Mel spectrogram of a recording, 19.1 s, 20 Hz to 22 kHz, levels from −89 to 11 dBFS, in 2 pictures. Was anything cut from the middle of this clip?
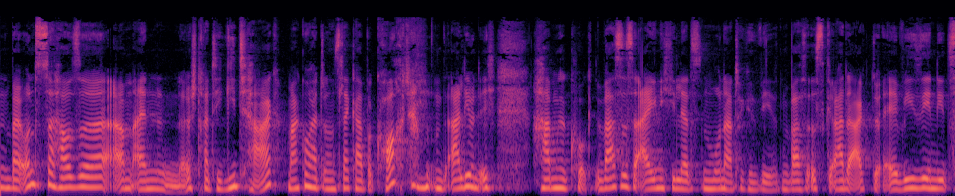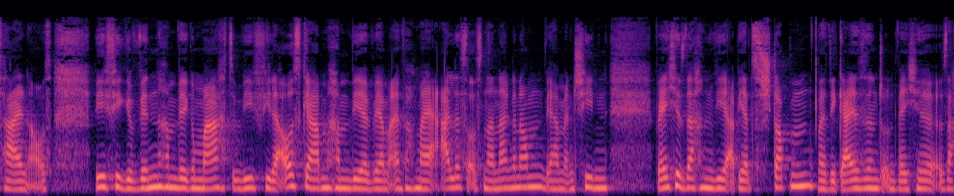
yes; 2 cuts; at 13.3 s, 17.7 s

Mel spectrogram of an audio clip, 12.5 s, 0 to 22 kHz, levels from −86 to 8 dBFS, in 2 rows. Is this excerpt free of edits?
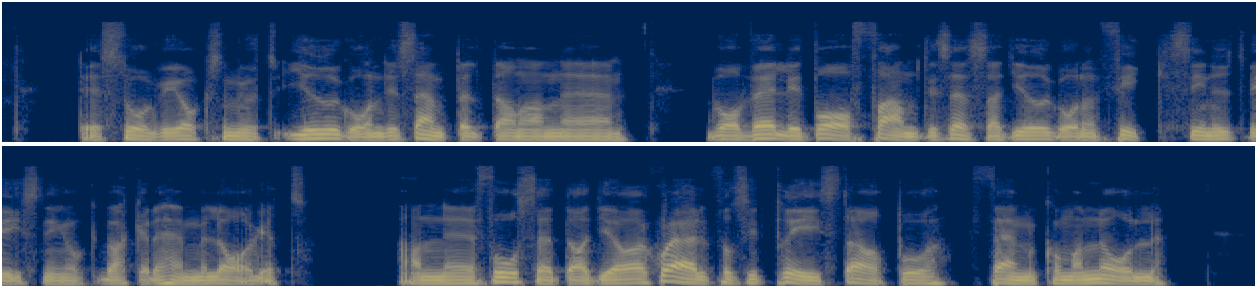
no; 1 cut; at 8.1 s

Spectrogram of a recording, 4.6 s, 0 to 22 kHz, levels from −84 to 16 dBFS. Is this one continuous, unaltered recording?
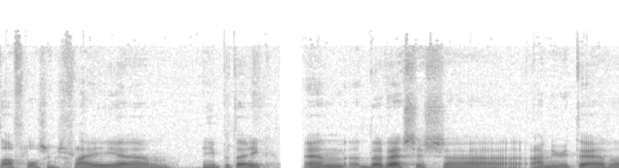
yes; 0 cuts

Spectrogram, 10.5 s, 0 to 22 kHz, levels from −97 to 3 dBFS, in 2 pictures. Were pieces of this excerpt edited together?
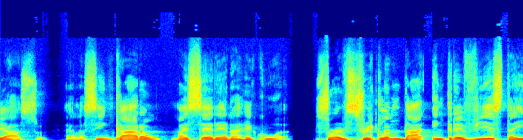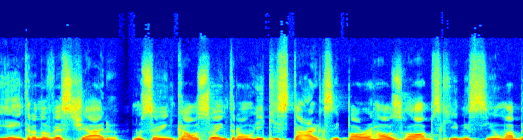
no; 0 cuts

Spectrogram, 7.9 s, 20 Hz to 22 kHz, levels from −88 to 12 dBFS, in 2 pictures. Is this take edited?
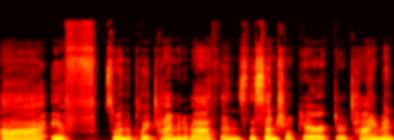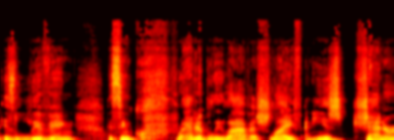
yes; 2 cuts; at 1.0 s, 5.0 s

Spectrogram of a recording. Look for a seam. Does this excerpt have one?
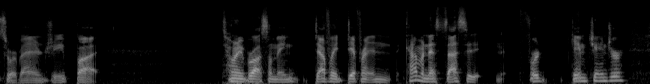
yes; 1 cut; at 5.2 s

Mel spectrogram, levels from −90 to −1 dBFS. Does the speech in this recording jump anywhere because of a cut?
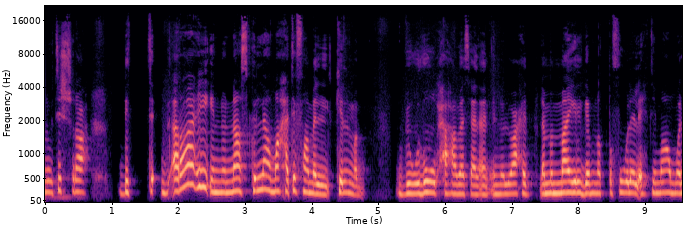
yes; 2 cuts; at 1.0 s, 7.4 s

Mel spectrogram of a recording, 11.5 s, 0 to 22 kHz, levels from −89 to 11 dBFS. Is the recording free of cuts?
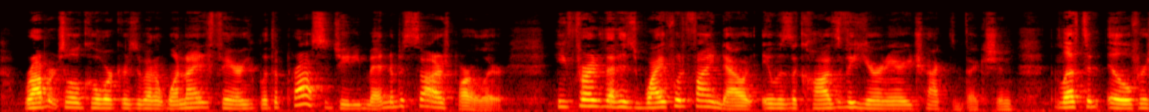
yes; 0 cuts

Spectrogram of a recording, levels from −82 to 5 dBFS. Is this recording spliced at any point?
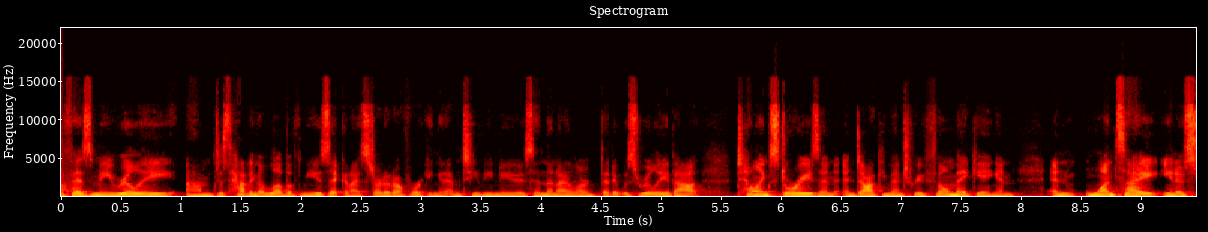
no; 0 cuts

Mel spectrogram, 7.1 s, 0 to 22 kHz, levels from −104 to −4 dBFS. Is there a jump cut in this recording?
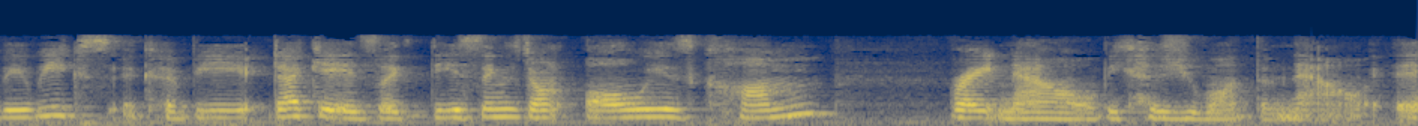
no; 0 cuts

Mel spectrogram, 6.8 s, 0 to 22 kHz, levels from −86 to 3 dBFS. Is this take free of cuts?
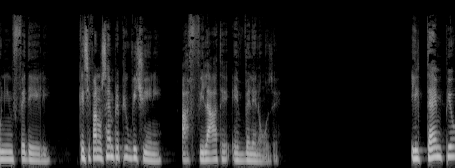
no; 1 cut; at 2.7 s

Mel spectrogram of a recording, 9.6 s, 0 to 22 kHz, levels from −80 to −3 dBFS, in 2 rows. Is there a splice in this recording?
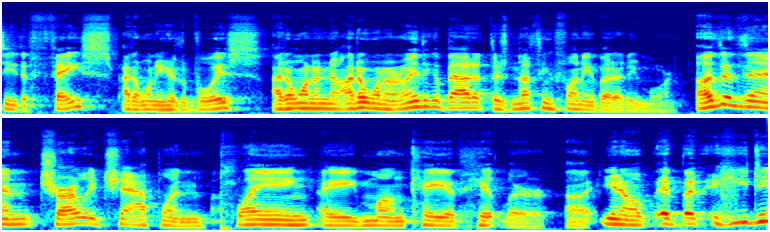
yes; 1 cut; at 8.5 s

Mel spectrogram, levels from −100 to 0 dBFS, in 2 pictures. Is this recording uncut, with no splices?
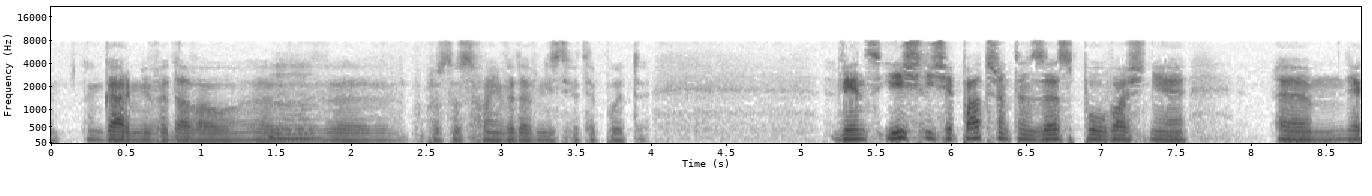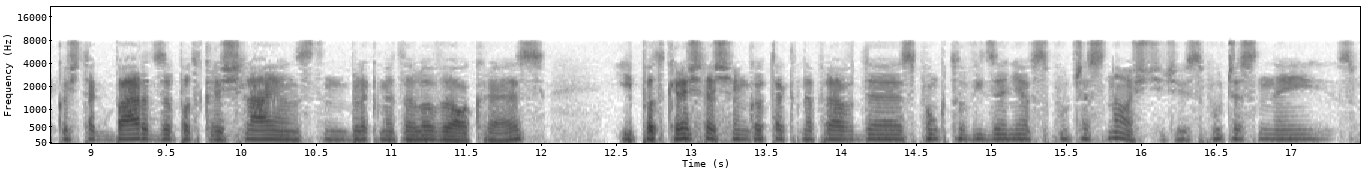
yes; 0 cuts

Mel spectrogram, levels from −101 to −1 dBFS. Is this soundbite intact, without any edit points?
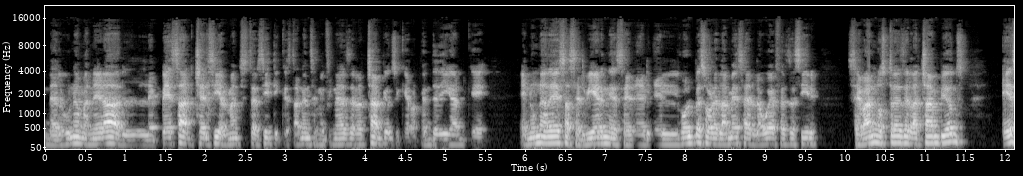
yes; 0 cuts

